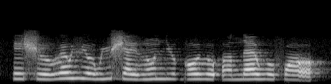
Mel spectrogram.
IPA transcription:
e ʃ ɵ ʊ̯ ɣ œ ʊ̯ vʲ ɔ ʊ̯ w y ʃ æ ɪ̯ ð õ n y ʊ̯ ɡ ɔ ʊ̯ ð o ʔ ɑ̃ n æ w o f ɑ

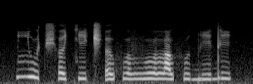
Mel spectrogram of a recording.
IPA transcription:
ʎ u t͡ʃʰ ə c i t͡ʃʼ ə xʷ ʌ v u lˠ ʌ xʷ i b i d i

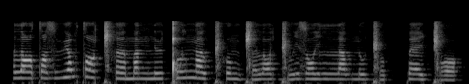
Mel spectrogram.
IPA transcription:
l a tˤ ʉ z v y v tˤ o i̯ ǁʰ ɜ m a ŋ n ʉ ǃ u l ŋ a u̯ ǁʰ o ŋ ɡ͡ǁ ɜ l ɔ l ɡ͡ǁ u i̯ z ɔ i̯ lː a v n u ɡ͡ǁ o pː ɛ i̯ ɡ͡ǁ ɔ

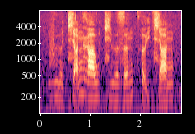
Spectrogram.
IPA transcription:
v ɨ̤˨˩ ə̯ t͡ɕ a̰˧˥ ŋ ɣ a˨˦ w t͡ɕ ɨ̤˨˩ ə̯ z ə˨˦ n t̪ʰ ə̰˧˥ j t͡ɕ a˨˦ ŋ

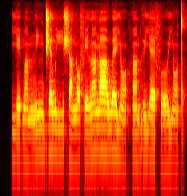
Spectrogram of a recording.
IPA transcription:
j e˨ b ã˨ m n i˦ ŋ d͡ʒ ɛ˦ w iː˧ ʃ a˧ n ɔ˧ f e˦ l ã˦ ŋ aː˦ w ɛ˦ j ɔ̃˨ h ã˦ b ɨ˦ j ɛ˦˨ f oː˨˦ j ɔ̃˧ t

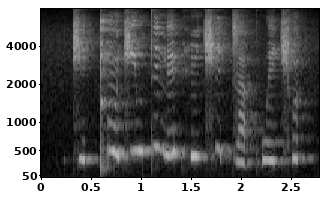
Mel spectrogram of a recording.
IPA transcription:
t͡ɕ i˨ t̚ kʰ ɔ̃˥˧ t͡ɕ j u˥˧ t̪ i˥˧ n e˦ ʔ h ĩ˧ t͡ɕʰ i˦ ʔ d͡z a˨ ʔ pʰ w e˧ t͡ɕʰ ɔ̃˦ t̚

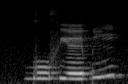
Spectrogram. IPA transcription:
ɡ u f j e ɓ i ŋ

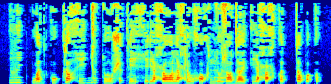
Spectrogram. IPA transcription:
v i k p w ʌ d k u k ɾ ʌ h i ɡ i tʷ i w ʃ ʌ k ɾ i h i ɾ i ħ ɔ l ɐ ħ ɾ u x ɔ x n z u z ɔ d ɐ e̯ k i ħ ʌ ħ k ʌ tː ʌ p ʌ k

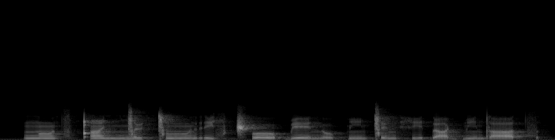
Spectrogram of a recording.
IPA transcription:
ŋ õː t͡s qʼ ĩ n ŋ͡ǀ ɨ ǀ ũː r i sʲ t͡ʃʼ o ɓ e n o p ĩ ǀ ɪ n h i ɗ a ɡ ɓ ĩ d a t͡s

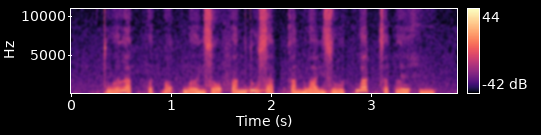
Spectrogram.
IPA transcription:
t̪ u˨˦ ə̯ l a˨˩ k̚ f ə˨˩ t̚ ɗ ɔ˧ k w əː˧˩ j z ɔ˨˦ f a˨˦ ŋ ɗ u˨˦ z a˨˩ t̚ k a̰˧˨ n v a̰˧˨ j z u˧˩ ə̯ k w a˦˥ k̚ s ə˦˥ t̚ l e˨˦ h i˧

